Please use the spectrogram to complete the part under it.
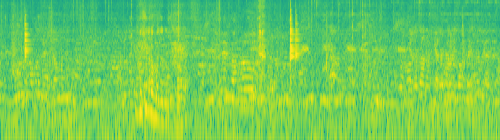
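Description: A metal spatula clinks and scrapes against a hot griddle.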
